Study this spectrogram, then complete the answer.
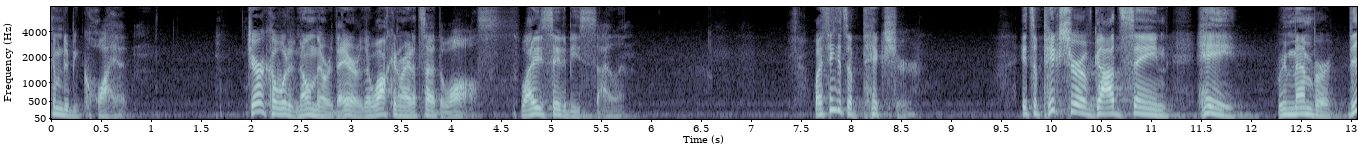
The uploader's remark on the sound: This message was originally preached at Highpoint Church on Sunday, March 19, 2023.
